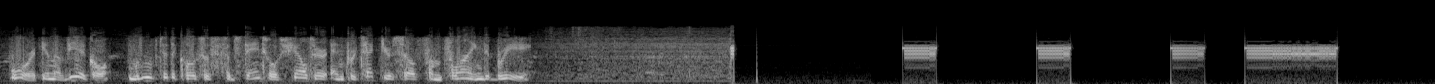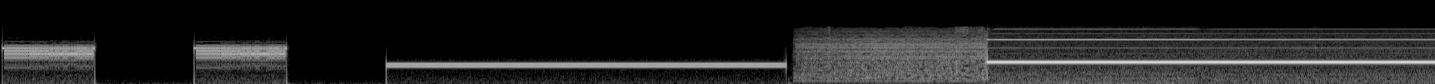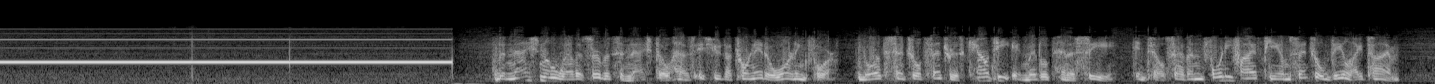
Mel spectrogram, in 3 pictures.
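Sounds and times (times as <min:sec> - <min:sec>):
radio hiss: 0:00.0 - 0:07.4, 0:33.4 - 0:43.0
loud steady alarm tone: 0:09.0 - 0:09.4, 0:10.3 - 0:10.8, 0:11.7 - 0:13.4, 0:14.4 - 0:15.4, 0:16.2 - 0:17.3.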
